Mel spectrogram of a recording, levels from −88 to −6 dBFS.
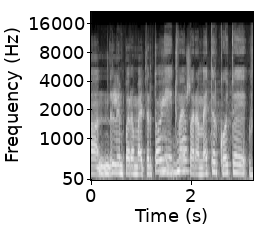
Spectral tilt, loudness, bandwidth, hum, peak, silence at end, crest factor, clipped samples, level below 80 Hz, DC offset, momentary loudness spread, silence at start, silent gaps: -5.5 dB/octave; -16 LUFS; 16 kHz; none; -2 dBFS; 0 s; 14 dB; under 0.1%; -50 dBFS; under 0.1%; 2 LU; 0 s; none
